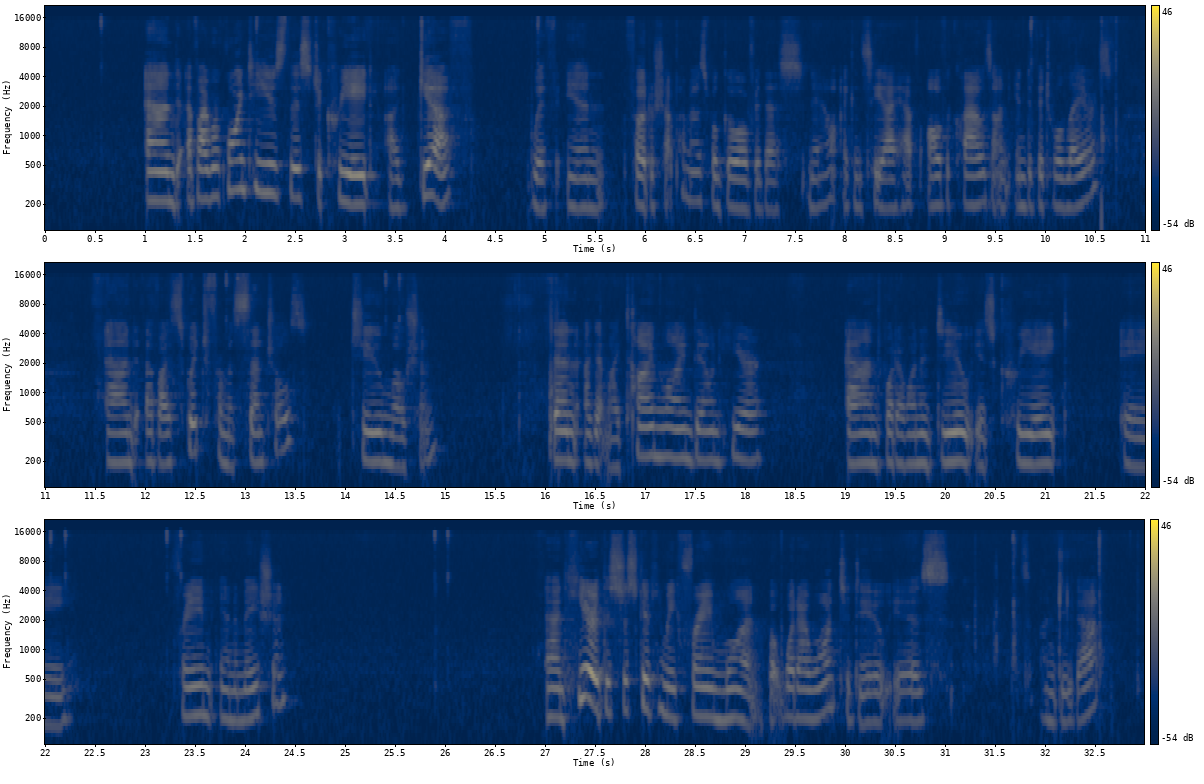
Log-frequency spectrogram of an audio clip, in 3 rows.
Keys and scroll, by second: 31.7 super+z.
